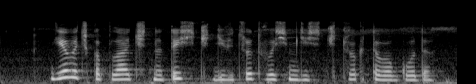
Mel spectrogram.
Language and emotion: Russian, sad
